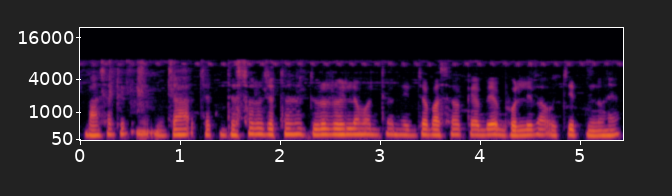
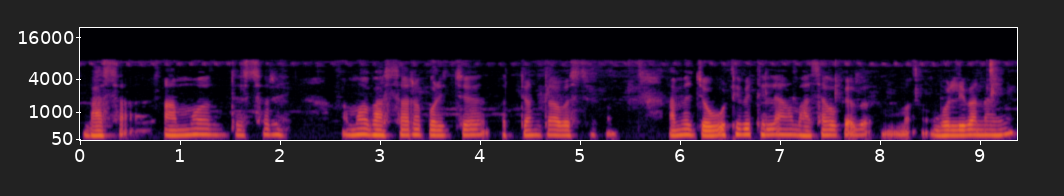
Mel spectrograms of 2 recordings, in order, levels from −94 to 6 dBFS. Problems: background sounds at intervals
